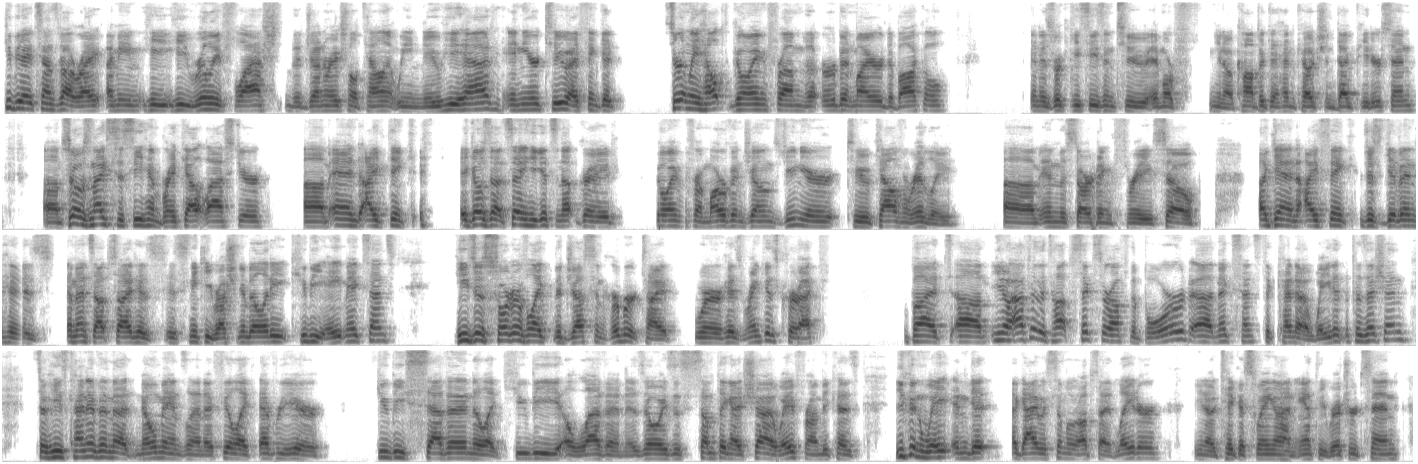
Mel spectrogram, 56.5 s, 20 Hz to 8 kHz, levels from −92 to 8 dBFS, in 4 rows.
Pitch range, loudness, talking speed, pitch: 125-155 Hz, -23 LUFS, 195 wpm, 135 Hz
